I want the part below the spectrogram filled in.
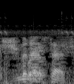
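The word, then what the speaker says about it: Manastash: Uh, how do you pronounce the name of your town? Manastach. Oh. Oh, manast. Manastach.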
